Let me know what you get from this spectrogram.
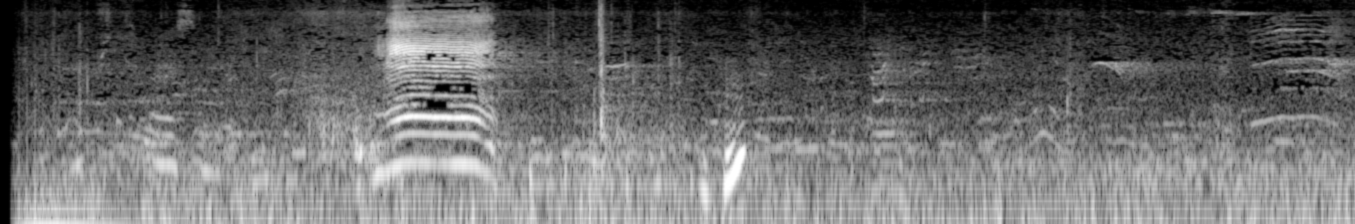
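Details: Pygmy goat in the petting zoo of the Hohe Wand wildlife park, Lower Austria, gives one wavering, nasal bleat of under a second, amid faint people's voices and outdoor noise.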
